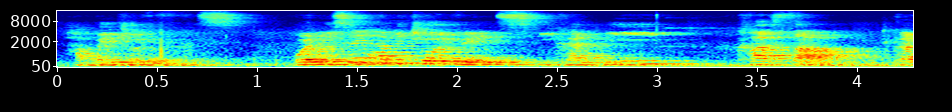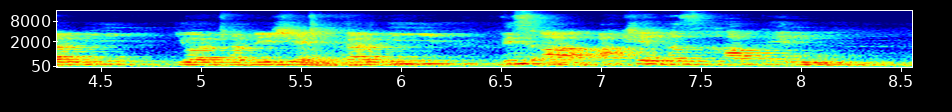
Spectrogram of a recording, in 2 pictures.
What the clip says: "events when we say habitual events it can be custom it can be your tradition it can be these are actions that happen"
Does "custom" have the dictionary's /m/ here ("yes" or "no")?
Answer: no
